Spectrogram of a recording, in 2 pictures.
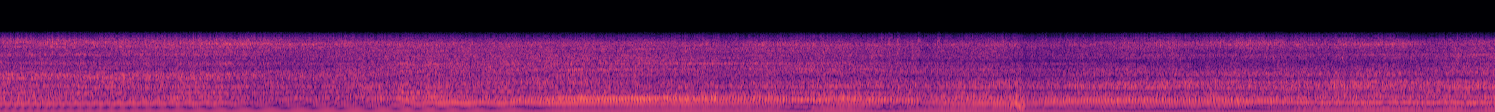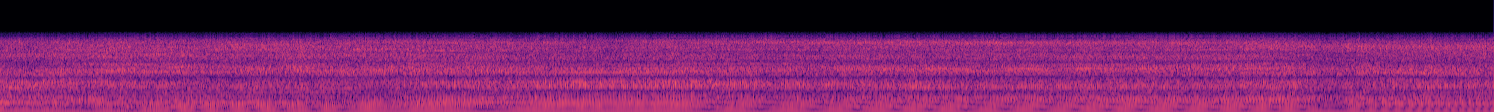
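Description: Large diesel tractor engine running steadily under load, a low even drone that shifts slightly in pitch twice. A single sharp click is heard about a third of the way in.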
